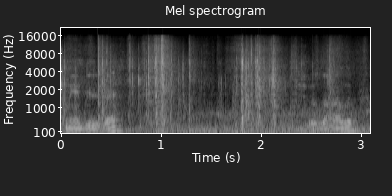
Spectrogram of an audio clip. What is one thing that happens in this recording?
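A plastic wipes packet crinkles.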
